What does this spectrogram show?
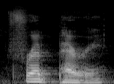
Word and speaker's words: Fred Perry: And the clothes manufacturer Fred Perry is actually pronounced Fred Perry.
